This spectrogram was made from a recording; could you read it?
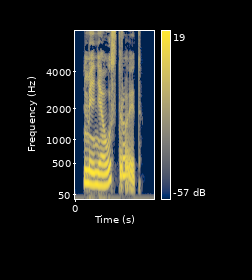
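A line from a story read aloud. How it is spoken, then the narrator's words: Calm, concealing joy. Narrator (Russian): вместо того, чтобы выдать свое счастье, лишь спокойно произнес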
